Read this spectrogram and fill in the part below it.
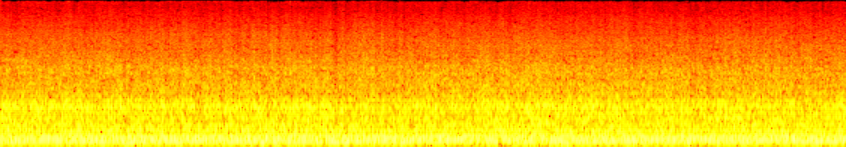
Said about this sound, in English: And that's a big truck. Yeah. He's getting way too close.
